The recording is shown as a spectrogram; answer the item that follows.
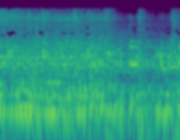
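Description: Live Occitan folk band playing dance music, loud and steady, with held notes and plucked strings.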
